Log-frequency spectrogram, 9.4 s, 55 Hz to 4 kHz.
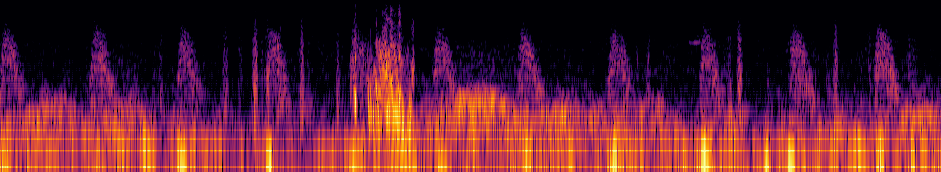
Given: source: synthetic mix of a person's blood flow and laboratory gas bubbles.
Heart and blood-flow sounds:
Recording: Doppler ultrasound of blood flow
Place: subclavian vein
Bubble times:
3.51-3.59 s: bubbles
3.65-4.16 s: bubbles
From the record:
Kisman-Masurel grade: 213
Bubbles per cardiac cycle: several, 3 to 8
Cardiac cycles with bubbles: 1 to 10%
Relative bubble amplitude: loud (0.450 to 0.775)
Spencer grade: 1 (occasional bubble signal discernible with the cardiac motion signal, with majority of cardiac periods free of bubbles)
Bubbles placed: anywhere in the cardiac cycle

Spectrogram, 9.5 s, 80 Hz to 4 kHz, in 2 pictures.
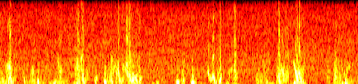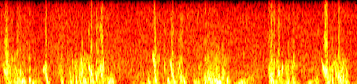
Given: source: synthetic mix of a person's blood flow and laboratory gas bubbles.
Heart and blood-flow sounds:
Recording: Doppler ultrasound of blood flow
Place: precordium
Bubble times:
0.00-0.23 s: bubbles
0.30-0.57 s: bubbles
0.75-0.86 s: bubbles
0.98-1.19 s: bubbles
1.25-1.92 s: bubbles
2.33-2.48 s: bubbles
2.52-2.63 s: bubbles
2.75-2.99 s: bubbles
3.04-3.19 s: bubbles
3.40-3.62 s: bubbles
3.69-4.09 s: bubbles
4.43-4.68 s: bubbles
4.79-5.23 s: bubbles
5.31-5.46 s: bubbles
5.57-6.34 s: bubbles
6.72-7.29 s: bubbles
7.35-7.87 s: bubbles
8.04-8.07 s: bubbles
8.35-8.76 s: bubbles
8.98-9.45 s: bubbles
From the record:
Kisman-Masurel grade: 333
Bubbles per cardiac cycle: rolling drumbeat, 9 or more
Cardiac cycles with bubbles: 50 to 99%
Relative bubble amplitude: loud (0.450 to 0.775)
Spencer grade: 3 (all of the cardiac periods contain showers or single bubble signals, but not dominating or overriding the cardiac motion signals)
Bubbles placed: anywhere in the cardiac cycle

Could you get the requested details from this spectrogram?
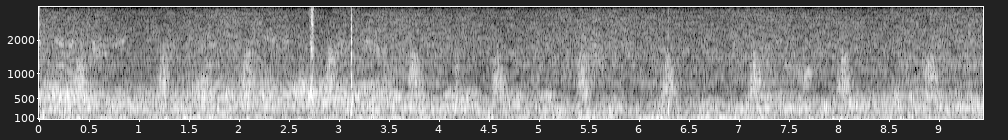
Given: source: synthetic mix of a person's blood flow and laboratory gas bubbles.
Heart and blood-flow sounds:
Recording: Doppler ultrasound of blood flow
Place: subclavian vein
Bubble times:
2.68-2.77 s: bubbles
3.08-3.17 s: bubbles
6.26-6.33 s: bubbles
From the record:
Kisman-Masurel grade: 123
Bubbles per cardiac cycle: 1 to 2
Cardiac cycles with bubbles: 10 to 50%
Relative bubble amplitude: loud (0.450 to 0.775)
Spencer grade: 2 (many but less than half of the cardiac periods contain bubble signals, singularly or in groups)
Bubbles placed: anywhere in the cardiac cycle

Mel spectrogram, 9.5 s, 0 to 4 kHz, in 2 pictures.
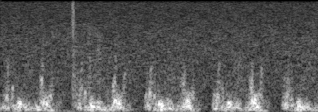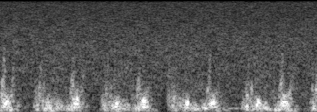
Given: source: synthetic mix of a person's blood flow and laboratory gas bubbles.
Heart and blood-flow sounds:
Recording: Doppler ultrasound of blood flow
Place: precordium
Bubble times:
7.25-7.46 s: bubbles
From the record:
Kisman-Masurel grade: 111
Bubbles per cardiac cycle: 1 to 2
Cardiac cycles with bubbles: 1 to 10%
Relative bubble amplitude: barely perceptible (0.100 to 0.250)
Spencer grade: 1 (occasional bubble signal discernible with the cardiac motion signal, with majority of cardiac periods free of bubbles)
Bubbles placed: only in the low amplitude regions of the cardiac cycle

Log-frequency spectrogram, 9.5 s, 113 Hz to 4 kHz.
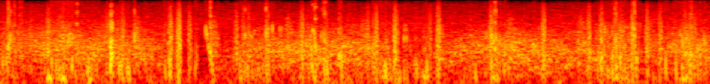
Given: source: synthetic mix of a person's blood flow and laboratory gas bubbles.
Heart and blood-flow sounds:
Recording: Doppler ultrasound of blood flow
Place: subclavian vein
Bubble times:
0.00-0.33 s: bubbles
0.60-1.33 s: bubbles
1.56-1.86 s: bubbles
1.92-1.96 s: bubbles
1.99-2.05 s: bubbles
2.17-2.32 s: bubbles
2.58-2.65 s: bubbles
2.71-2.91 s: bubbles
3.17-3.78 s: bubbles
4.08-4.42 s: bubbles
4.48-4.75 s: bubbles
4.94-5.25 s: bubbles
5.36-5.75 s: bubbles
6.24-6.40 s: bubbles
6.45-6.77 s: bubbles
7.93-8.55 s: bubbles
8.84-8.92 s: bubbles
8.96-9.46 s: bubbles
From the record:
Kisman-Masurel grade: 232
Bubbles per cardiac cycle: several, 3 to 8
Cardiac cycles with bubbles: 50 to 99%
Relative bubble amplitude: moderate (0.250 to 0.450)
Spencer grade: 3 (all of the cardiac periods contain showers or single bubble signals, but not dominating or overriding the cardiac motion signals)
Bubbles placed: anywhere in the cardiac cycle

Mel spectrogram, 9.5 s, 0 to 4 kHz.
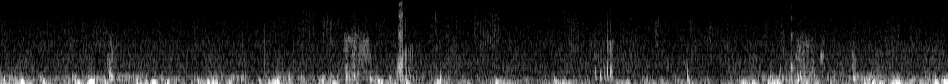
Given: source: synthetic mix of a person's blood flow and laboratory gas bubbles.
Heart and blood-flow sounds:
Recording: Doppler ultrasound of blood flow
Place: subclavian vein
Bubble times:
1.04-1.17 s: bubbles
3.43-3.72 s: bubbles
3.93-4.12 s: bubbles
5.93-6.14 s: bubbles
7.79-8.16 s: bubbles
8.20-8.25 s: bubbles
8.51-8.58 s: bubbles
From the record:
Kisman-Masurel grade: 121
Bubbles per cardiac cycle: 1 to 2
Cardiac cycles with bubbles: 10 to 50%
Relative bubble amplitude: barely perceptible (0.100 to 0.250)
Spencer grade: 2 (many but less than half of the cardiac periods contain bubble signals, singularly or in groups)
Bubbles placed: anywhere in the cardiac cycle

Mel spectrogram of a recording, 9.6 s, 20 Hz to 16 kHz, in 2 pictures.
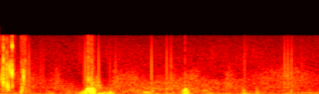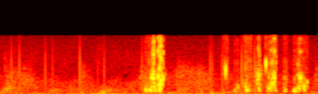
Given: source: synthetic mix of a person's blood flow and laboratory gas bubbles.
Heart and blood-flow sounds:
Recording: Doppler ultrasound of blood flow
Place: subclavian vein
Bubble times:
0.00-0.22 s: bubbles
0.31-0.40 s: bubbles
6.94-7.28 s: bubbles
8.13-8.21 s: bubbles
8.29-8.38 s: bubbles
8.42-8.93 s: bubbles
9.03-9.11 s: bubbles
9.17-9.42 s: bubbles
From the record:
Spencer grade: 2 (many but less than half of the cardiac periods contain bubble signals, singularly or in groups)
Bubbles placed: anywhere in the cardiac cycle

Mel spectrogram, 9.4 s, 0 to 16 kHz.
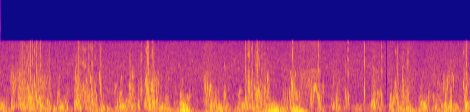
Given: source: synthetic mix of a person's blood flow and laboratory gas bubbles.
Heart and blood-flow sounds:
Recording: Doppler ultrasound of blood flow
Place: precordium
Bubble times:
0.19-1.04 s: bubbles
1.29-1.39 s: bubbles
1.44-1.92 s: bubbles
1.96-2.08 s: bubbles
2.27-2.37 s: bubbles
2.56-3.23 s: bubbles
3.27-3.38 s: bubbles
4.05-4.57 s: bubbles
4.86-5.42 s: bubbles
5.63-6.49 s: bubbles
6.59-6.83 s: bubbles
6.88-6.99 s: bubbles
7.24-7.32 s: bubbles
7.40-7.67 s: bubbles
7.88-8.20 s: bubbles
8.64-9.08 s: bubbles
9.24-9.42 s: bubbles
From the record:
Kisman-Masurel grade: 342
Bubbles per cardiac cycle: rolling drumbeat, 9 or more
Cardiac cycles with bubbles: 100%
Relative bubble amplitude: moderate (0.250 to 0.450)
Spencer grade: 3 (all of the cardiac periods contain showers or single bubble signals, but not dominating or overriding the cardiac motion signals)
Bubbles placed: only in the low amplitude regions of the cardiac cycle

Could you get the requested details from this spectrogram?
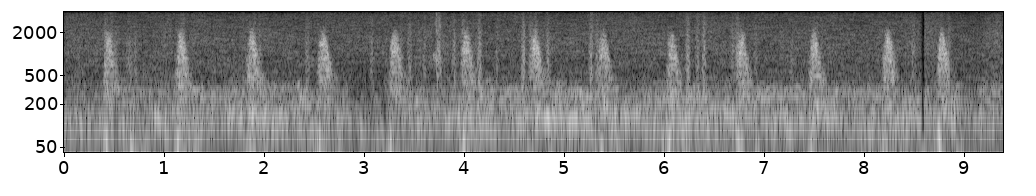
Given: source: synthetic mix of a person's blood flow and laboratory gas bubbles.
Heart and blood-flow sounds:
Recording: Doppler ultrasound of blood flow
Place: subclavian vein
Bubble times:
3.67-3.83 s: bubbles
4.06-4.10 s: bubbles
From the record:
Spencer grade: 1 (occasional bubble signal discernible with the cardiac motion signal, with majority of cardiac periods free of bubbles)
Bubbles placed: anywhere in the cardiac cycle

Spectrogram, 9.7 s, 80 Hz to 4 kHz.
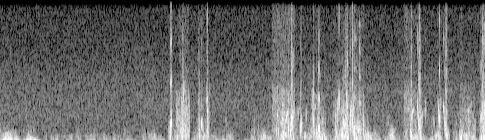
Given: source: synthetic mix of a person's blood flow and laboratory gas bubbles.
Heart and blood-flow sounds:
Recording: Doppler ultrasound of blood flow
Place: precordium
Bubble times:
3.35-3.47 s: bubbles
3.50-3.80 s: bubbles
3.94-4.20 s: bubbles
5.44-6.52 s: bubbles
6.66-7.39 s: bubbles
8.07-8.54 s: bubbles
8.74-9.01 s: bubbles
9.16-9.53 s: bubbles
9.59-9.71 s: bubbles
From the record:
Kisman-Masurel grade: 333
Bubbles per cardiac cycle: rolling drumbeat, 9 or more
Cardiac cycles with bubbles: 50 to 99%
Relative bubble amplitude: loud (0.450 to 0.775)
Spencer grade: 3 (all of the cardiac periods contain showers or single bubble signals, but not dominating or overriding the cardiac motion signals)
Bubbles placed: anywhere in the cardiac cycle

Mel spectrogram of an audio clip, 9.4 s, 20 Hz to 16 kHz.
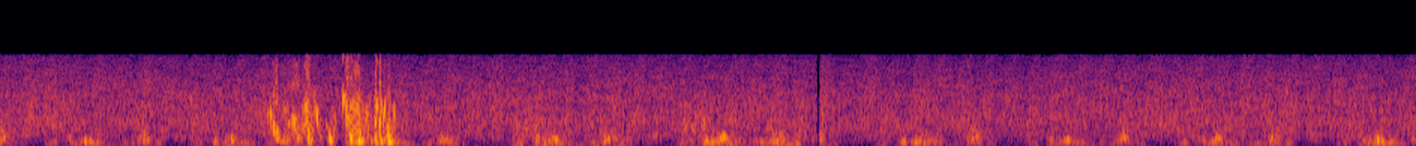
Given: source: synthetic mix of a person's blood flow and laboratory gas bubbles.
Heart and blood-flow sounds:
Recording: Doppler ultrasound of blood flow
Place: precordium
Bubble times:
1.78-2.67 s: bubbles
From the record:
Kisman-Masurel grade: 222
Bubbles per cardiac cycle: several, 3 to 8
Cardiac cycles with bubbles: 10 to 50%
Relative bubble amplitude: moderate (0.250 to 0.450)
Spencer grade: 2 (many but less than half of the cardiac periods contain bubble signals, singularly or in groups)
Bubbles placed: anywhere in the cardiac cycle

